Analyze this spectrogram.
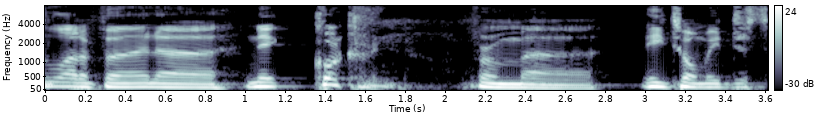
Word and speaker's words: Corcoran: But he was like, just say Cor and then Corcoran. Yeah. So that's how you say it. He said just blur the rest of it.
